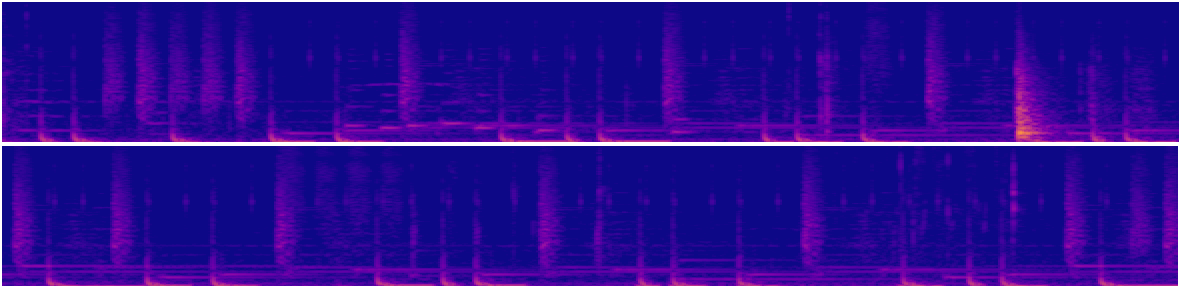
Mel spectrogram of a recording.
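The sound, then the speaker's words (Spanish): Steady wet squelching and dripping as a little water is worked into a thick, restructuring, non-moisturizing shampoo formula, the rhythmic squishes repeating for several seconds with no voices. “Miren poco de agua.”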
